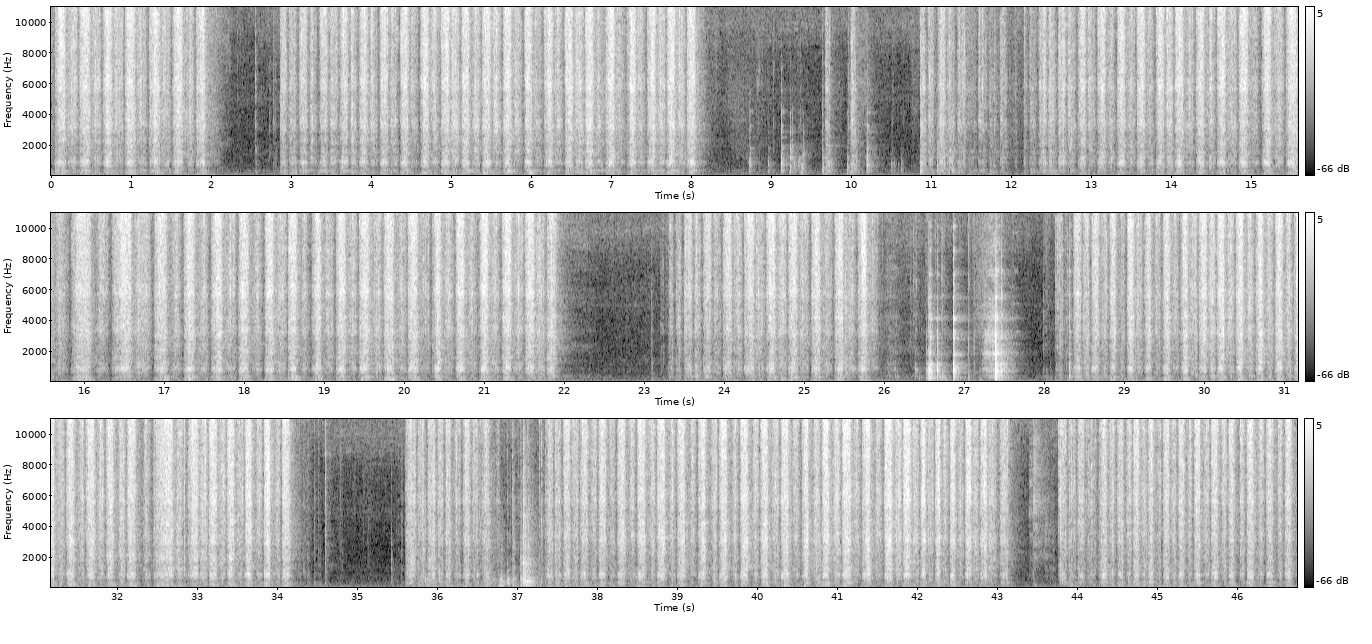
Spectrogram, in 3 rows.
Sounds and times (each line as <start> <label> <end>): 35.5 carrot grating 43.2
